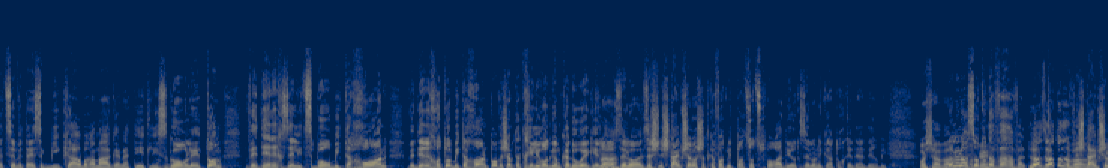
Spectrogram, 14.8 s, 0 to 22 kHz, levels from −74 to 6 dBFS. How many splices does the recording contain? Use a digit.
3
